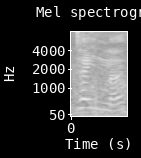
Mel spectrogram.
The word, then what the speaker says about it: Teignmouth: Mais avec la prononciation anglaise, la première fois qu'on m'a dit Teignmouth, j'ai répondu No, I'm single, je n'ai pas de meuf.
